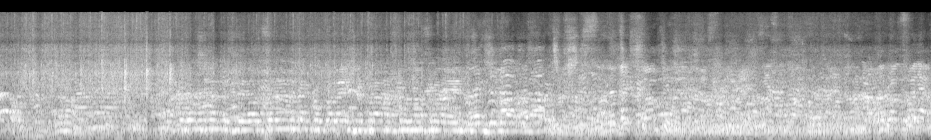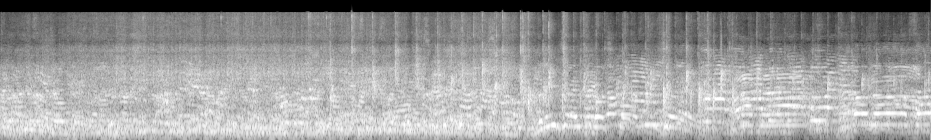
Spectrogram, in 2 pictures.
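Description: A crowd of people chatter in a busy room.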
